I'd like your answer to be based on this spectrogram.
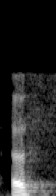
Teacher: وهو حرف فيه صفير، والصفير من صفات القوة. أس ولولا الصفير الذي فيه لكان حرفا ضعيفا، لكن الصفير يقويه.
